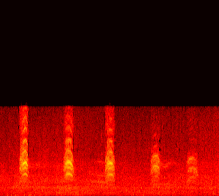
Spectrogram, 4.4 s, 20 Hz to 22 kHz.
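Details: Quarrelsome, territorial gulls in Australia in June 2011, giving short, sharp, high squawks repeated about once a second, five in a row, over a steady hiss of surf.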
